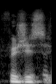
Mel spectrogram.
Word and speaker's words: Fujitsu: Okay, I believe it's pronounced Fujitsu.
